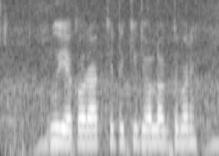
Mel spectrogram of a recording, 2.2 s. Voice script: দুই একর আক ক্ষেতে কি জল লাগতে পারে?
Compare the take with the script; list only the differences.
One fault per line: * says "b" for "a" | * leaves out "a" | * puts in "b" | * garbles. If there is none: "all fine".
all fine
